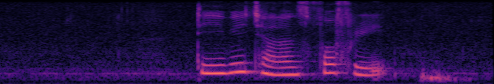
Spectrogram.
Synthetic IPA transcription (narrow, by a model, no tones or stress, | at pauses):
ʈiːʋiːt͡ʃænəlsfɔfɾiː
